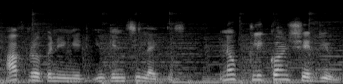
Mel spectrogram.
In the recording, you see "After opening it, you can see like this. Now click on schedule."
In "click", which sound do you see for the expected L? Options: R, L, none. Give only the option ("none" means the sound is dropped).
L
